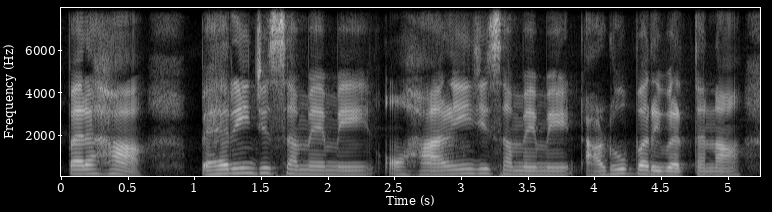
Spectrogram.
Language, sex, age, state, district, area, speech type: Sindhi, female, 18-30, Gujarat, Surat, urban, spontaneous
